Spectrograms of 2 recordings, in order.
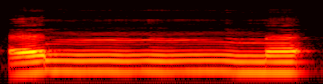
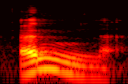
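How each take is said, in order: First: Anna with the nn hummed for two beats; held nn. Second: Anna with a quick pressed nn, no hold. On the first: Teacher contrasting the held version. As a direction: hold the nasal in Anna long. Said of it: "kalau ditahan jadinya seperti ini". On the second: Teacher contrasting the pressed version. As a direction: clip the nn short. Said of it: "nabrohnya ditekan saja". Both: Shown as a demonstration.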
